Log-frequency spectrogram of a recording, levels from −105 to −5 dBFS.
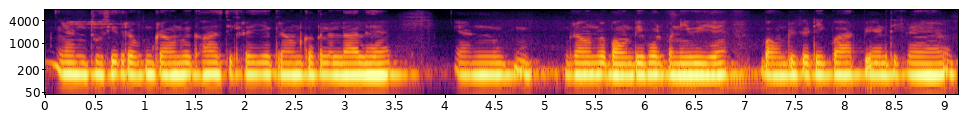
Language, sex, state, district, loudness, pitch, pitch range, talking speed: Hindi, male, Bihar, Darbhanga, -14 LUFS, 150 Hz, 150-155 Hz, 185 wpm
